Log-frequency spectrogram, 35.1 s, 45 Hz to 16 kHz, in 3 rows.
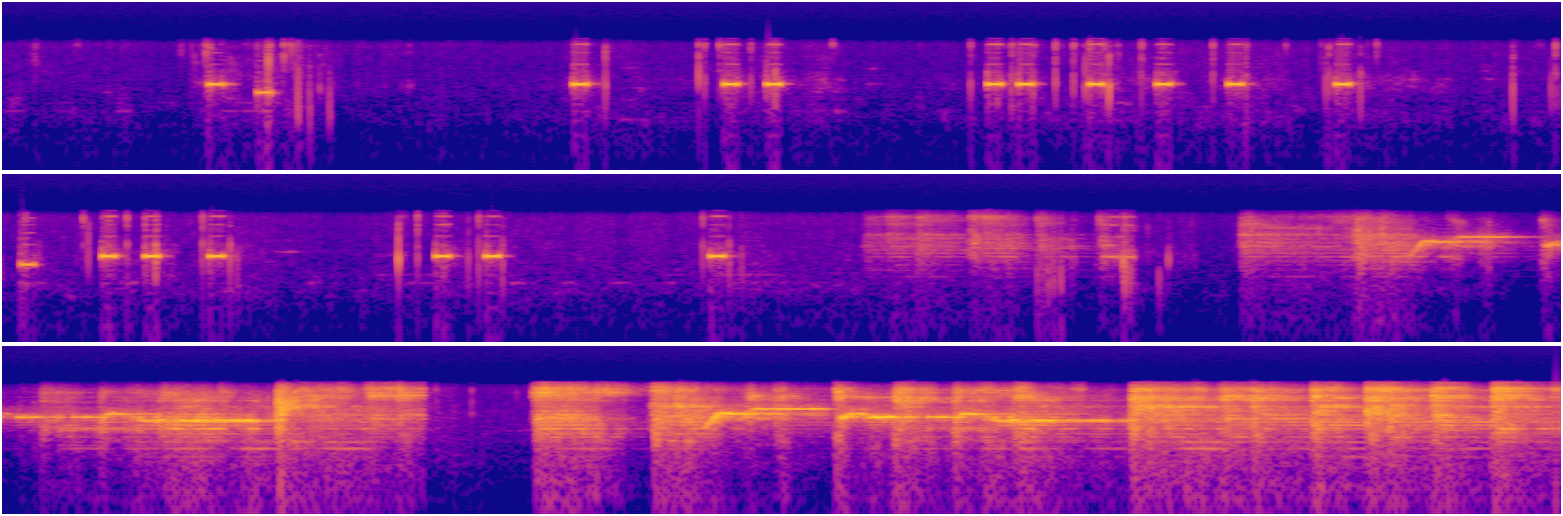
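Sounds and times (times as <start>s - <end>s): phone keypad beeps: 4.4s - 4.6s, 5.4s - 6.0s, 7.4s - 9.4s, 11.9s - 13.5s, 15.0s - 15.6s, 17.0s - 17.2s.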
